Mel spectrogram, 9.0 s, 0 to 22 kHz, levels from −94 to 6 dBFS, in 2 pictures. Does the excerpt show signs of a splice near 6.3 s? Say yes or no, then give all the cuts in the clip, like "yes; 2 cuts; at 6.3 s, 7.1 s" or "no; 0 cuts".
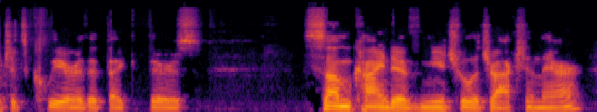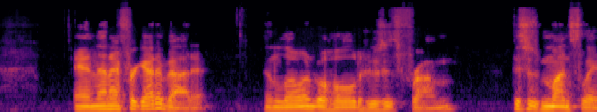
yes; 1 cut; at 6.3 s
